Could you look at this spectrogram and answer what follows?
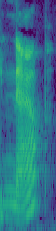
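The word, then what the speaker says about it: knap: noise in stage combat this replacement noise is called a nap but it is spelled k naap Miss Rio the whole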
